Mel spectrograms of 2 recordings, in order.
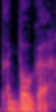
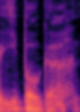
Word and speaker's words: Iboga: Ibogaine is a drug, a medicine that is derived from a plant, a bush called Iboga or Iboga, depending on who you are and how you're pronouncing it.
